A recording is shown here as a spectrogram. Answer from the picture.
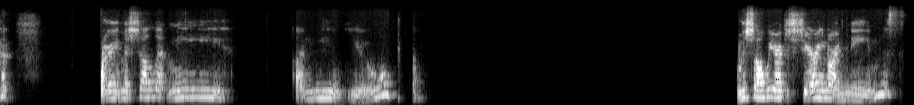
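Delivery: hoarse, voice giving out. Greeting meeting participants while fighting a cough: hoarse, losing voice. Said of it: "I'm losing my voice".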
